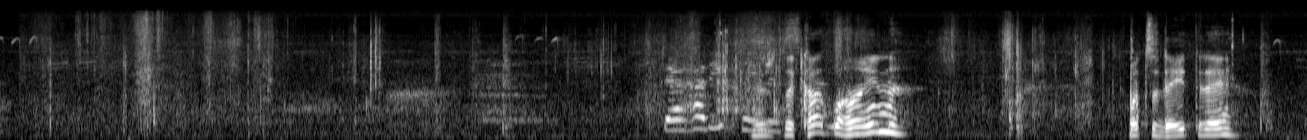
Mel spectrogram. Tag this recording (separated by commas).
Speech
